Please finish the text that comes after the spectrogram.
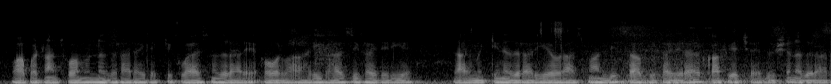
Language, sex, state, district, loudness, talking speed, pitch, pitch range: Hindi, male, Uttar Pradesh, Hamirpur, -34 LUFS, 290 wpm, 90 Hz, 85-95 Hz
